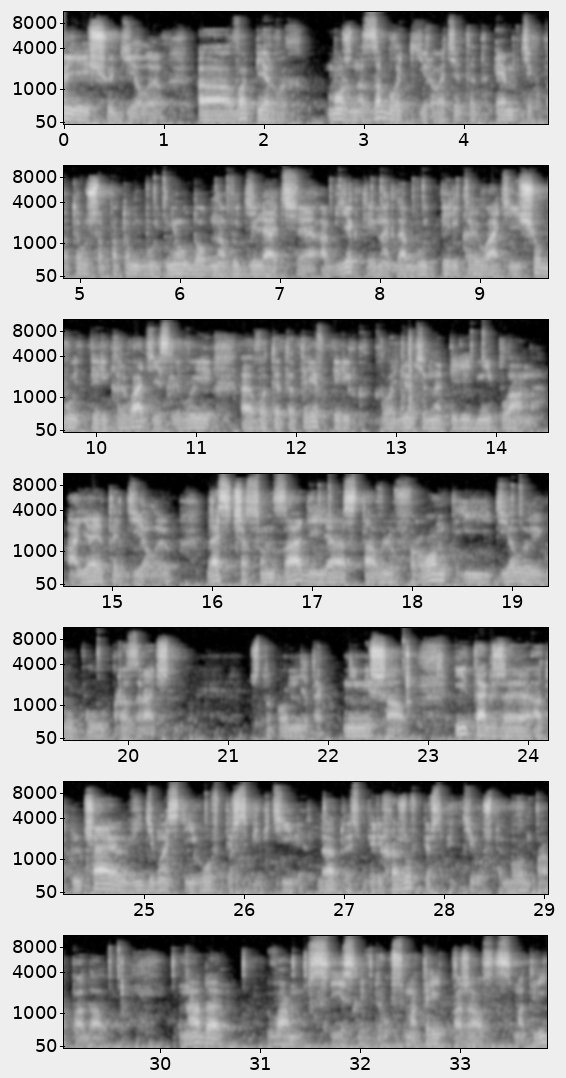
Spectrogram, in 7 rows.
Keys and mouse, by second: 5.7 click, 7.1 right click, 7.5 right click, 7.9 right click, 8.3 right click, 8.8 right click, 17.1-26.8 drag, 26.8-27.9 middle drag, 29.5 click, 30.1-30.9 middle drag, 31.3 middle click, 32.1-33.0 middle drag.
